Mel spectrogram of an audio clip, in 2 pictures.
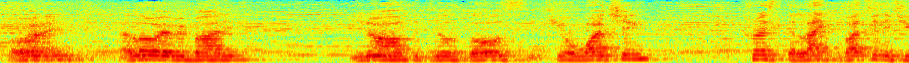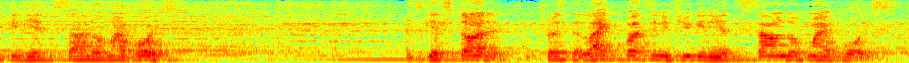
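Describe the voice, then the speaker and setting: A man in his thirties hosting a live political commentary stream, slightly hoarse, chatty and speaking straight to viewers. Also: a little high, moderate pace, over music. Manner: chatty, addresses viewers directly, repeats calls. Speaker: host of an online political show. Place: indoor room, seated at a table. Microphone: fixed camera, mid-distance. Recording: roomy echo.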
